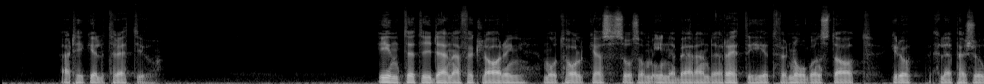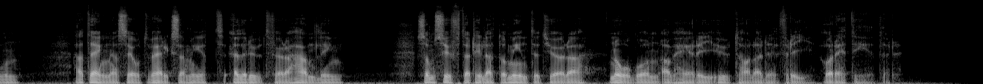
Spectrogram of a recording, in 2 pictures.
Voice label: Swedish

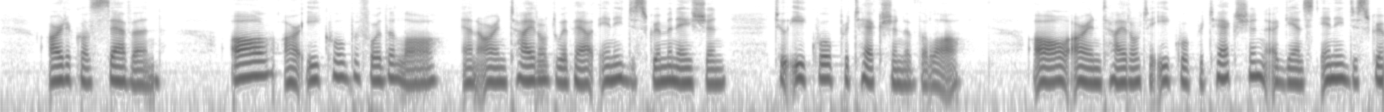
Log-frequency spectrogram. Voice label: English

